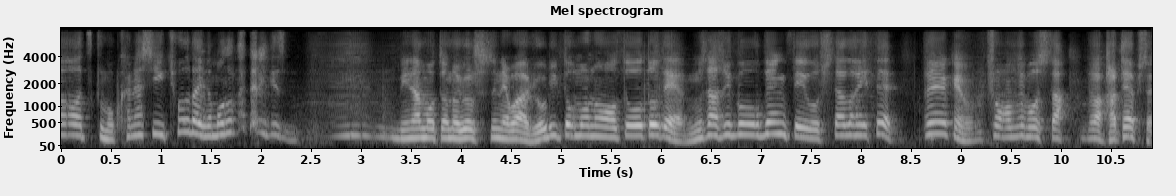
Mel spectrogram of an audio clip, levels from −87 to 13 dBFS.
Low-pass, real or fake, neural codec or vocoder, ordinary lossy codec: 7.2 kHz; fake; codec, 16 kHz, about 1 kbps, DyCAST, with the encoder's durations; none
